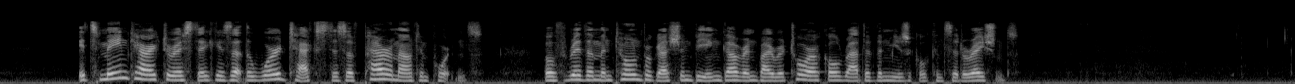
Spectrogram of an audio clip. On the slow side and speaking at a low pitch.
No: slow, 120 wpm; high, 190 Hz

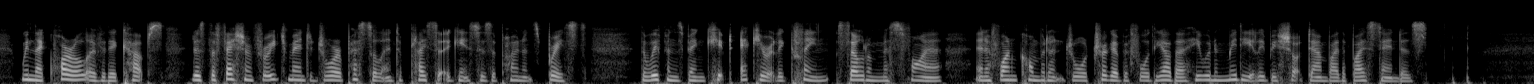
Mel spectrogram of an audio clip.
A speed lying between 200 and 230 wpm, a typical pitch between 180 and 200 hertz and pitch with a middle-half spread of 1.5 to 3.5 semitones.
Yes: fast, 205 wpm; medium, 185 Hz; average, 3.1 semitones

